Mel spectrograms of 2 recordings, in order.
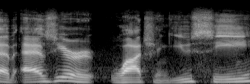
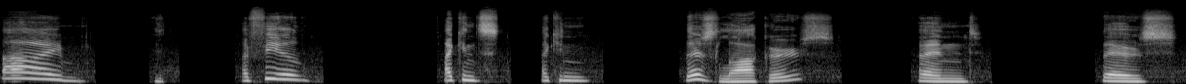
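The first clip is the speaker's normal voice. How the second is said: slow, halting, higher voice; hesitant plant character; 6 semitones higher, slower than usual. Acted. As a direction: feel around for each word with long gaps. GM voices trapped plant groping for words.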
